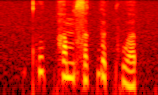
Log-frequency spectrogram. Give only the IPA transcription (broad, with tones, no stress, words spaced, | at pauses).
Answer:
kʷʰɐ˥k̚ hɐ˧msɐ˨˥k̚jɵ˨˥t̚ kʷɐ˨˥t̚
